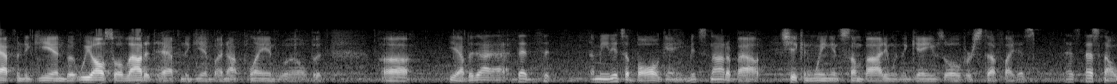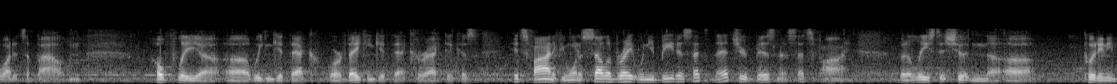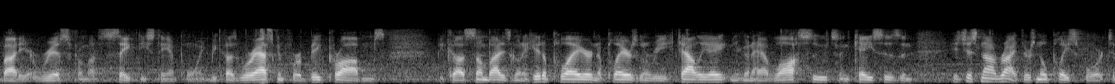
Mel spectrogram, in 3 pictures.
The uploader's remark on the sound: Press Conferences & Post-Game Interviews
